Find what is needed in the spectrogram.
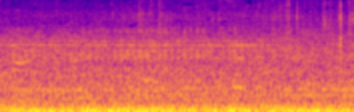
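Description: Steady low rumble of a generator running under load, powering a sugarcane juice machine as cane is fed through its rollers.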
